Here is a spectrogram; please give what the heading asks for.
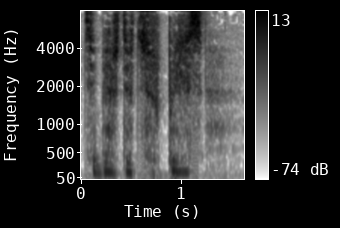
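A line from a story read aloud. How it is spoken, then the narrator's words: Passionate whisper. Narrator (Russian): пламенно прошептала она ему в ухо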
